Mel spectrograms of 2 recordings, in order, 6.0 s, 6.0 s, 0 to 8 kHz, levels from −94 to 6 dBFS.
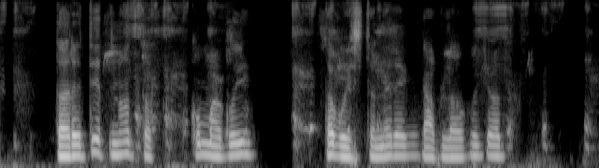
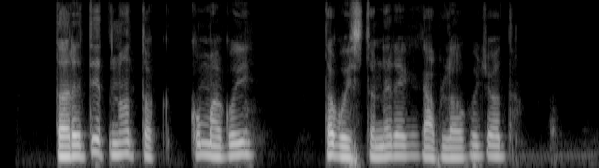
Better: second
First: noise reduction (neural mask model Resemble Enhance denoiser)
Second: none

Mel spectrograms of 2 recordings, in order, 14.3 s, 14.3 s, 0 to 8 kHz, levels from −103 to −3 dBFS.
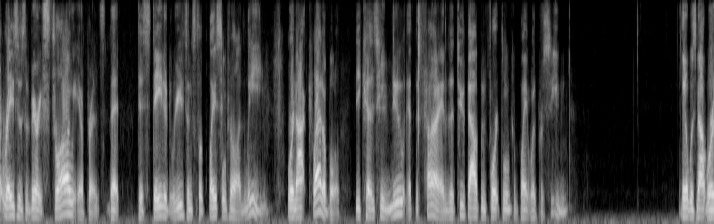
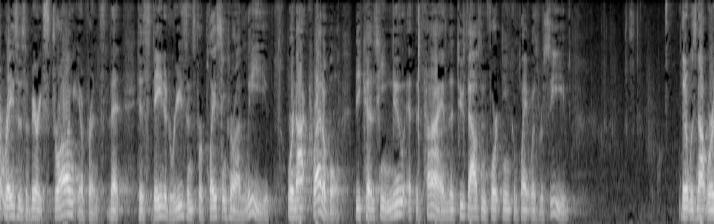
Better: second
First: noise reduction (neural diffusion model UNIVERSE++)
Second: none

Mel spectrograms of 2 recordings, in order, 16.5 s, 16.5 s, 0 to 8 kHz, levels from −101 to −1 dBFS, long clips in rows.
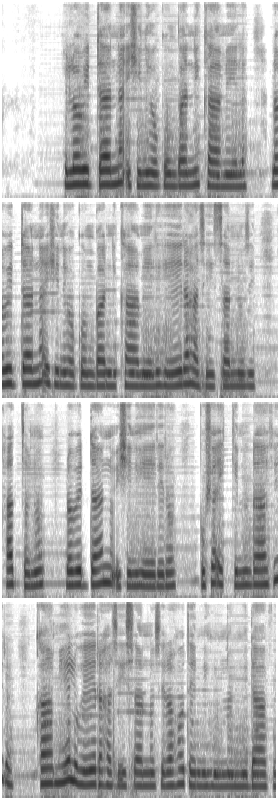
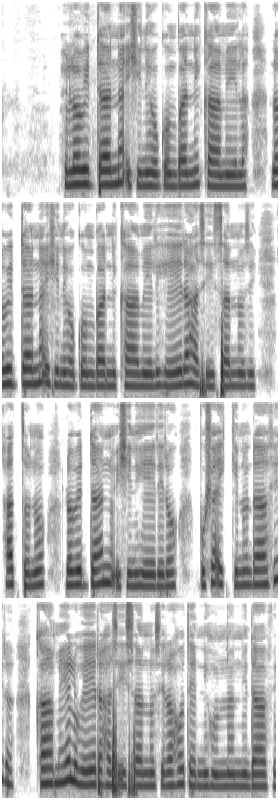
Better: second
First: noise reduction (neural separator model SepFormer DNS4)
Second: none

